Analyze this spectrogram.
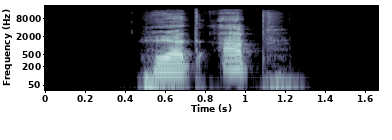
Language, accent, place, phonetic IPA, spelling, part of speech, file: German, Germany, Berlin, [ˌhøːɐ̯t ˈap], hört ab, verb, De-hört ab.ogg
- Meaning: inflection of abhören: 1. second-person plural present 2. third-person singular present 3. plural imperative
